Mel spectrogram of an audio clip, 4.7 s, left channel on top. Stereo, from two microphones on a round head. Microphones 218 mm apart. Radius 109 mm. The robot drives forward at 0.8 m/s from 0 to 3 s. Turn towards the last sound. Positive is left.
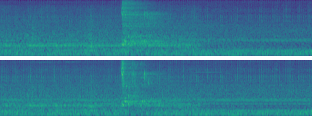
turn(degrees=-65)  # may be behind; listen again after turning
